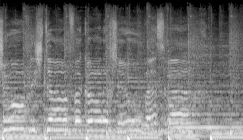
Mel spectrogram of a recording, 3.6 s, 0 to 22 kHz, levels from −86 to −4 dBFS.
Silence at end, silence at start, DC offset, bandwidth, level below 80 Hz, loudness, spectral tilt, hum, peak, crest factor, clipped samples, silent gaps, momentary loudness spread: 0 s; 0 s; under 0.1%; 19 kHz; -20 dBFS; -13 LUFS; -5.5 dB/octave; none; 0 dBFS; 12 dB; under 0.1%; none; 4 LU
